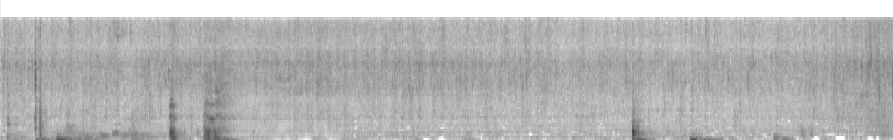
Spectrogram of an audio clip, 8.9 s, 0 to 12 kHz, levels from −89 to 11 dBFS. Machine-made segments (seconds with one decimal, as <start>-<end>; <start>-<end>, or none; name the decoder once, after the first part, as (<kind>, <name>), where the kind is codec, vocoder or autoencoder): 2.2-3.5 (codec, SNAC)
